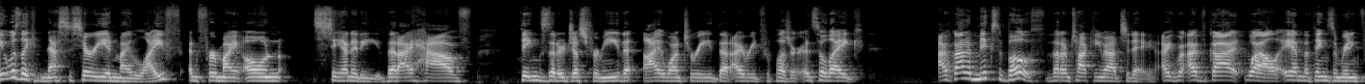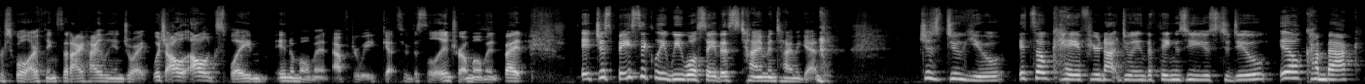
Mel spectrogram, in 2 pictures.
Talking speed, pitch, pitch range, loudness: 235 wpm, 185 Hz, 165-225 Hz, -18 LUFS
